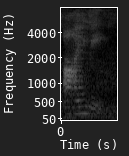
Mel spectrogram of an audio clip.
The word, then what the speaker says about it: Aivee: OK，我想知道你為什麼用這個英文名字 Aivee Hsu？Aivee 什麼意思吧？Because of Portuguese，因為葡萄牙語的發音 AIVEE 剛好是 Ivy。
